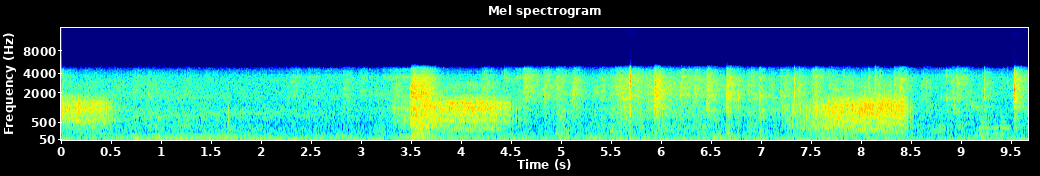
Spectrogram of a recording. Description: Kessler sounds like a human when she sleeps. This time you could hear her from the other room!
